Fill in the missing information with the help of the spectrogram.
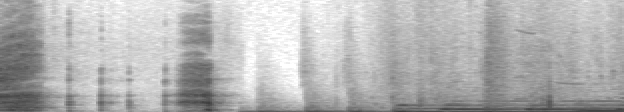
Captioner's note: Alex laughing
